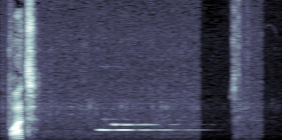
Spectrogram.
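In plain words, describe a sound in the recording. A computer error chime sounds.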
